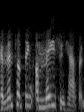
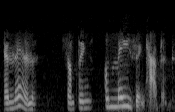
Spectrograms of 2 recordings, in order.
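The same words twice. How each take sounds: First: It is said loudly without dramatic pauses. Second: It is said with dramatic pauses inside it.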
